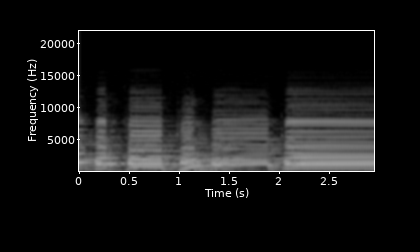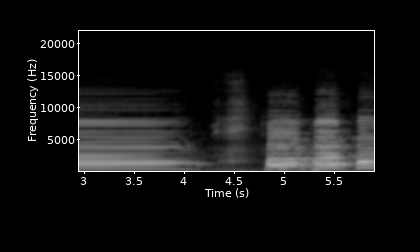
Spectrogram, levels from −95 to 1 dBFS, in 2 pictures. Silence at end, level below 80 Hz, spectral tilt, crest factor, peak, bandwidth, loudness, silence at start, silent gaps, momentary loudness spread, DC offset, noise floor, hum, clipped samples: 0 s; -62 dBFS; 0.5 dB/octave; 14 dB; -18 dBFS; 14 kHz; -31 LUFS; 0 s; none; 8 LU; under 0.1%; -56 dBFS; none; under 0.1%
